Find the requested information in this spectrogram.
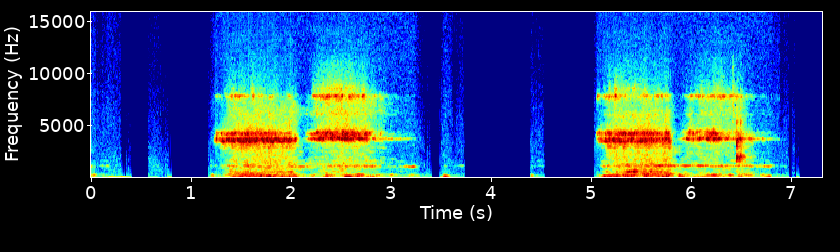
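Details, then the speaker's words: Sleeping dog snoring: two long, rattling snore breaths with a faint whistling edge, about 17 a minute. "i love the snores i have to admit i love when he snores"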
